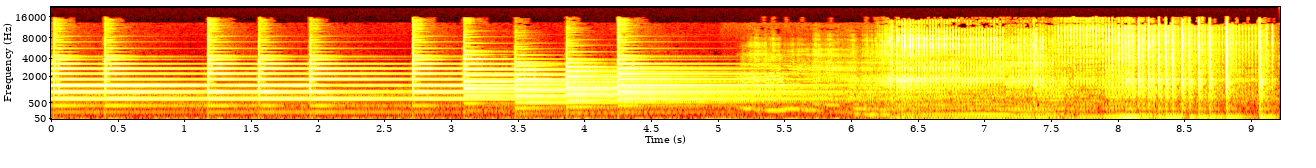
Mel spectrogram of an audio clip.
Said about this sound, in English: can't believe it's that time again, and I can't believe I'm in Lapland, and here we are outside Santa's grotto. So let me find the bell here and press the button, and we'll see who's in.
